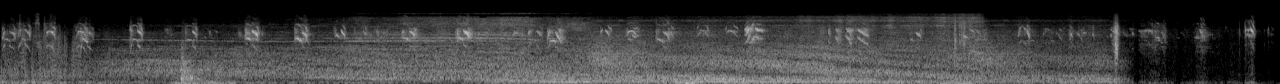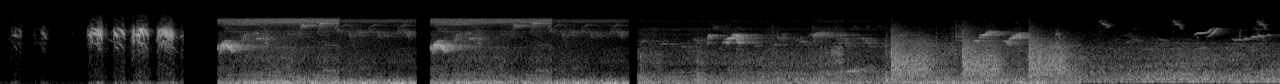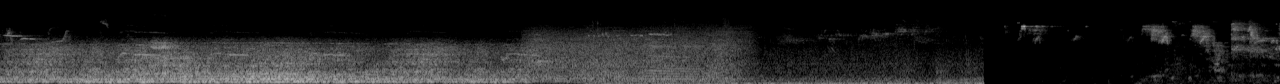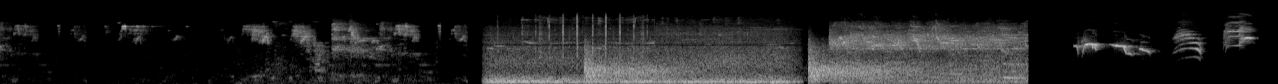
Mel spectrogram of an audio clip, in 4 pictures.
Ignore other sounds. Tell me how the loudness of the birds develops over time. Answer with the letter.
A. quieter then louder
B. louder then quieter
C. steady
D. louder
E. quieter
A.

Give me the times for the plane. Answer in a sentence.
You can hear the plane from 0.0 to 11.3 s and from 20.1 to 33.2 s.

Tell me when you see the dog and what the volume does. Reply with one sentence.
You can't hear the dog here.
